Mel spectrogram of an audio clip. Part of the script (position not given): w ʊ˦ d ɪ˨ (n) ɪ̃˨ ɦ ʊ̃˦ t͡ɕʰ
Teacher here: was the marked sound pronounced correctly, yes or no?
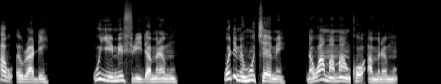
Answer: no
